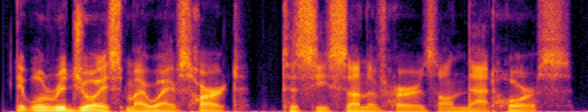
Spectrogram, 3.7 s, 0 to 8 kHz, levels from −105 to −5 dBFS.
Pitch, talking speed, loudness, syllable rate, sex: 95 Hz, 230 wpm, -18 LUFS, 5.6 syllables/s, male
